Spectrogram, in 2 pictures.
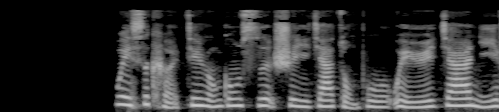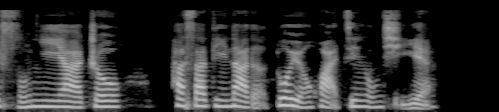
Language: Chinese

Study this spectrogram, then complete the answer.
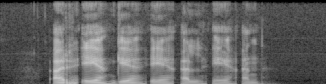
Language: Norwegian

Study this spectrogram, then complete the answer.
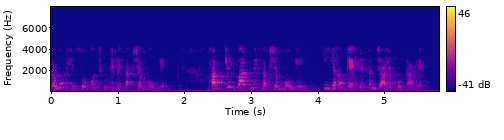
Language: Hindi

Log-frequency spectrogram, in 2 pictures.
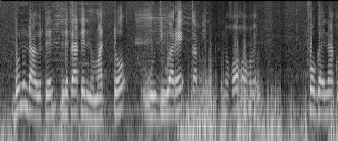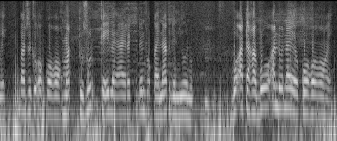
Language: Serer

